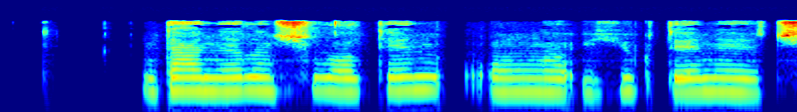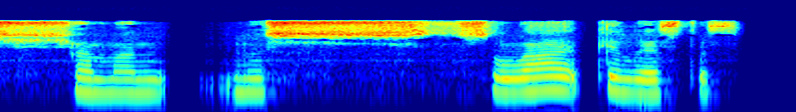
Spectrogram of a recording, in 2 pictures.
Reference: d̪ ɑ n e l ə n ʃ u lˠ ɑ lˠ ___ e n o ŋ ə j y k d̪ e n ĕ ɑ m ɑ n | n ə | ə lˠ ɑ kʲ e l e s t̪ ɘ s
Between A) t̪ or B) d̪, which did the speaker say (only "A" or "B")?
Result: A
